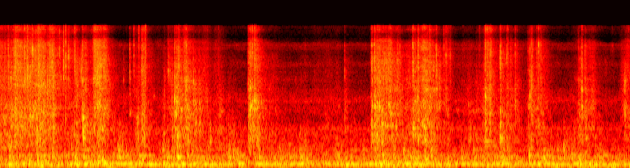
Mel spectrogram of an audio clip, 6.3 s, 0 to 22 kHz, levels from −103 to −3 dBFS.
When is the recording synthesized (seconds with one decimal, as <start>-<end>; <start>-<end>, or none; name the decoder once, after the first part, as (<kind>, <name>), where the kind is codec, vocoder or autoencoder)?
0.0-6.3 (autoencoder, DAC-VAE)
